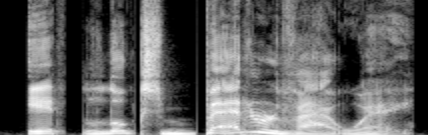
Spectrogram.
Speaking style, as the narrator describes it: Mike shouted

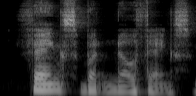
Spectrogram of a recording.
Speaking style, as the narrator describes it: Marjorie said

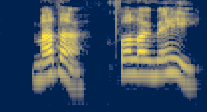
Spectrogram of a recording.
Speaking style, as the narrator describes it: Abby called out

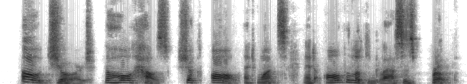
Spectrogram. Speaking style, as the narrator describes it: wailed his mother

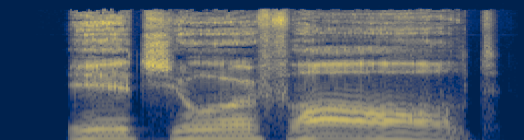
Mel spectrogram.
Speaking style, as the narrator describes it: he said in a terrifying robotic voice

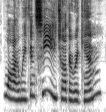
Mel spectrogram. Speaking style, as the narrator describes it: cried joyfully

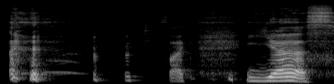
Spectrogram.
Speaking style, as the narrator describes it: she said through gritted teeth

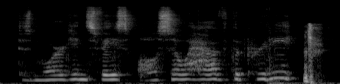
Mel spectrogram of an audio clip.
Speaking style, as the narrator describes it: Piper's going to like whisper

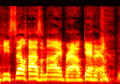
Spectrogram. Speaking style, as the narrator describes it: yelling

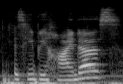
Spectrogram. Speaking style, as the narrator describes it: Sistine asked breathlessly

